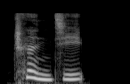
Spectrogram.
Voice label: "趁机", Chinese

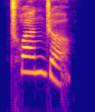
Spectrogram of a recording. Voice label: "穿着", Chinese

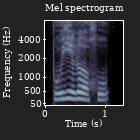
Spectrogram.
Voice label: "不亦乐乎", Chinese

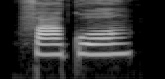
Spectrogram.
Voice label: "发光", Chinese

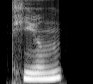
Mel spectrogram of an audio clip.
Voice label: "停", Chinese

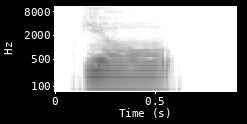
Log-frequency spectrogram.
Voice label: "有", Chinese

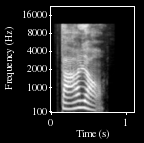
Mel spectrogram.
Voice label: "打扰", Chinese

